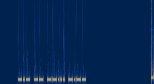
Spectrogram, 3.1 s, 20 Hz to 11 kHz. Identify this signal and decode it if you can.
Morse code, heard as a keyed tone, about 43 wpm, 700 Hz. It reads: KM7Y
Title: USA Call Signs - 4 Characters - 8x Character Spacing - 45wpm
